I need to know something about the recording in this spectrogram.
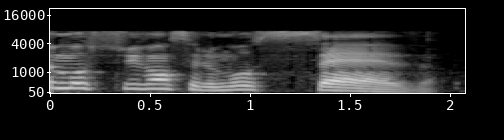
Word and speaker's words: sève: Le mot suivant, c'est le mot sève. Le mot sève est très court, il n'a que deux syllabes. Première syllabe, c'est S, E accent grave. Deuxième syllabe, ve, VE.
